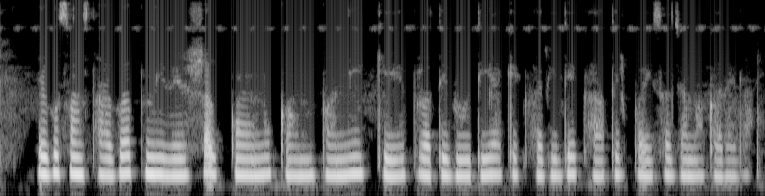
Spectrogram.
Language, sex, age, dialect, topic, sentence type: Bhojpuri, female, 25-30, Southern / Standard, banking, statement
